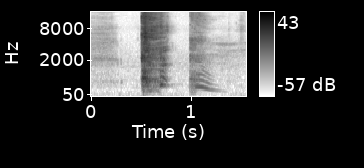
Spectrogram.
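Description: Two short, sharp coughs, close and fairly loud, separated by a brief pause.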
